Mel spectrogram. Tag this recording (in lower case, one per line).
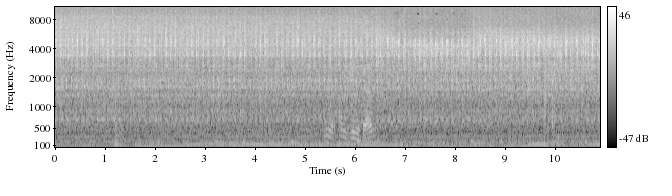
car engine knocking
